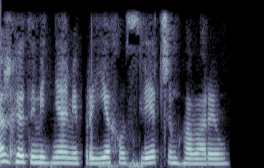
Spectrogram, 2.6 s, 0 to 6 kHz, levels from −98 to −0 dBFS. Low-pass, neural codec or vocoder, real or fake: 5.4 kHz; none; real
